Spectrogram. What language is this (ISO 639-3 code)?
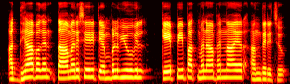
mal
